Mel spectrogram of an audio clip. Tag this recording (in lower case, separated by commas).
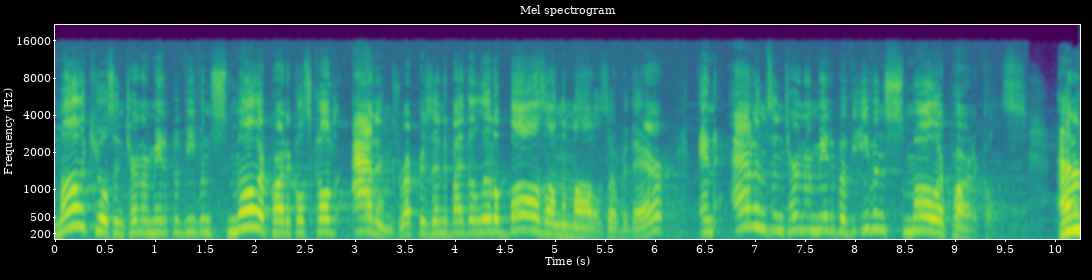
speech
